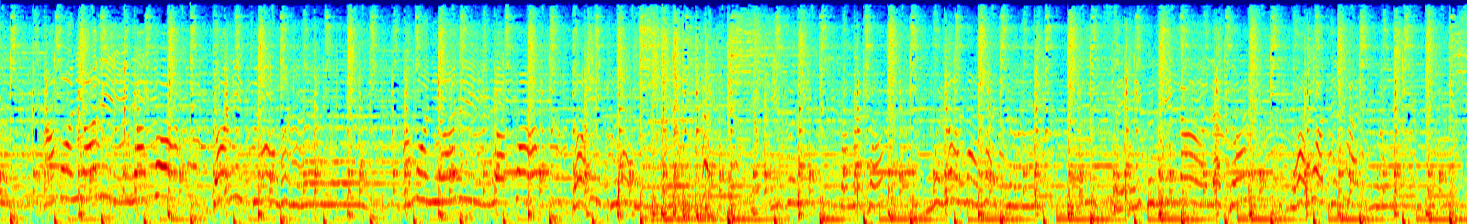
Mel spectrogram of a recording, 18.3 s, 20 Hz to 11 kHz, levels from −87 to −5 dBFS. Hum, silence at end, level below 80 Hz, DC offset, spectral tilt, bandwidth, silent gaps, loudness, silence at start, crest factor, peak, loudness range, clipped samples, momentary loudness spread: none; 0 s; -26 dBFS; 0.1%; -4.5 dB/octave; 10.5 kHz; none; -16 LUFS; 0 s; 16 dB; 0 dBFS; 1 LU; under 0.1%; 4 LU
